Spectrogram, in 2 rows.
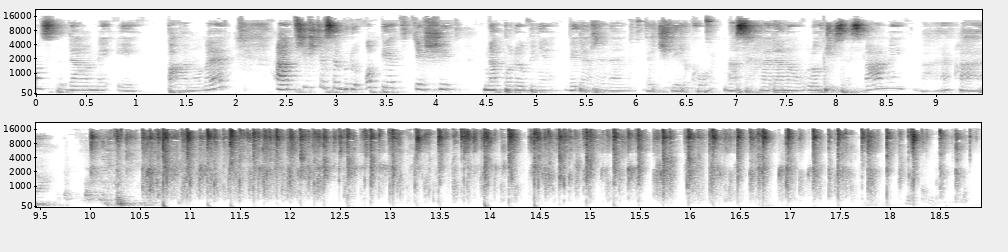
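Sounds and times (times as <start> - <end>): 
speech: 0.0 - 11.0
audience applause: 10.0 - 18.8.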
